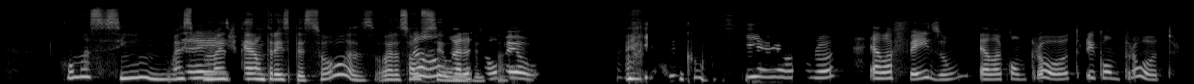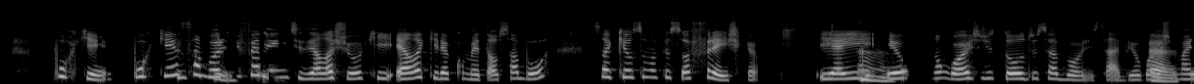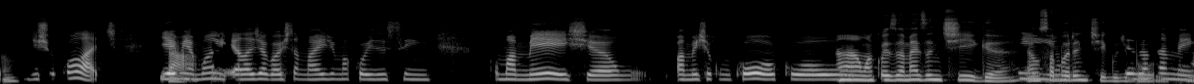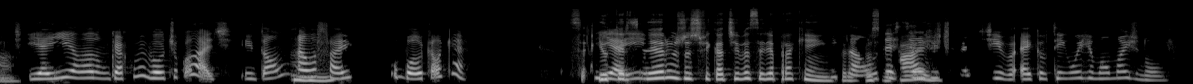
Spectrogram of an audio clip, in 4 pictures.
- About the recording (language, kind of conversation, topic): Portuguese, podcast, Como a comida marca as festas na sua casa?
- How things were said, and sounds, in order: tapping; unintelligible speech; unintelligible speech; chuckle; laughing while speaking: "Como assim?"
